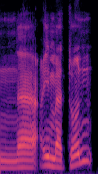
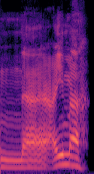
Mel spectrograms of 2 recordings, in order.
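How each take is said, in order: First: The word ends in a t sound, flowing on. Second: The word ends in an h sound, then stops. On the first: The reciter carries on into the next verse without stopping. "c'est si on continue sans arrêter" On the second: The reciter stops at the end of the verse. "si on s'arrête, à chaque fois, on va le prononcer comme un ha"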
